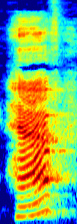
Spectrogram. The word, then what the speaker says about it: have: Recuerden que la E final no va a sonar, muchachos, a menos que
